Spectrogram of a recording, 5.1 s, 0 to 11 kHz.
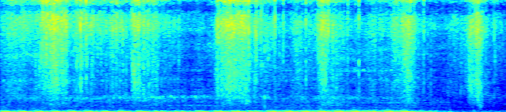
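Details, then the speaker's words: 2001 Lexus IS300 before its 1UZ 4.0 swap, just started on a new battery, smoking heavily: deep, labored rumble pulsing about three times a second while floored the whole time; engine bogging, barely wants to move, cause unknown. "well i had it floored the entire time for real i had it floored the whole time bro didn't want to move huh no she was struggling like hell"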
